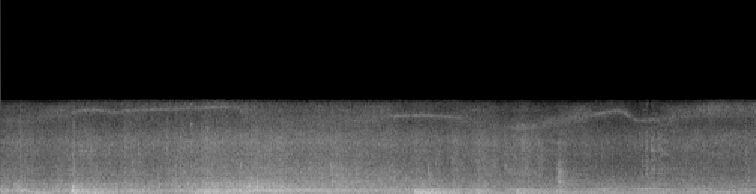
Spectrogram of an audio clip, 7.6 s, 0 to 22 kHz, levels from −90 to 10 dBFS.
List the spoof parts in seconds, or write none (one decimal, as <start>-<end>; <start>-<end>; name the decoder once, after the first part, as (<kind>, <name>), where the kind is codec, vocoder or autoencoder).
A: 0.0-0.7 (autoencoder, DAC-VAE); 2.4-3.9; 4.6-5.9; 6.6-7.6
